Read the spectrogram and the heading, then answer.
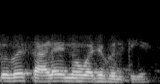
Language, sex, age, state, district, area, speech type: Hindi, male, 30-45, Madhya Pradesh, Bhopal, urban, conversation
